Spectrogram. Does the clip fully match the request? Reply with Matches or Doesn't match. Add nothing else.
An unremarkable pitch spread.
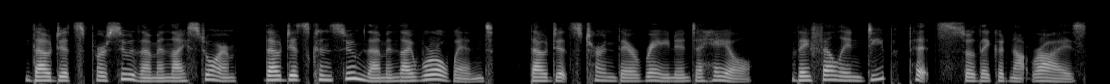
Matches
